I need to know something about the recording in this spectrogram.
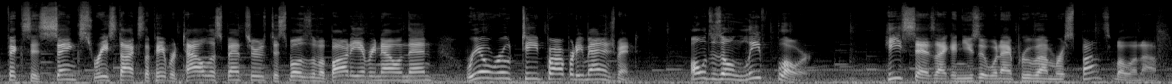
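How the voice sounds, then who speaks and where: A man's voice: high-pitched, expressive, a little fast, pushed and bright, faint music behind. A man playing a deluded, addled slacker detective in a comedy audio drama, rambling and stammering erratically. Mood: confiding.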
